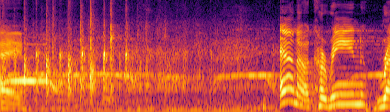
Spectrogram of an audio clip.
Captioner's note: audience applauds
